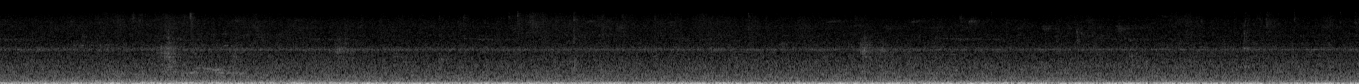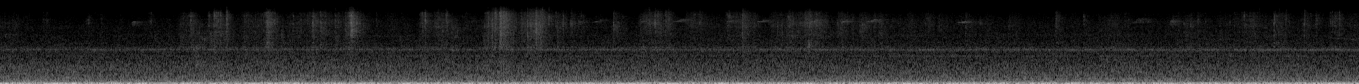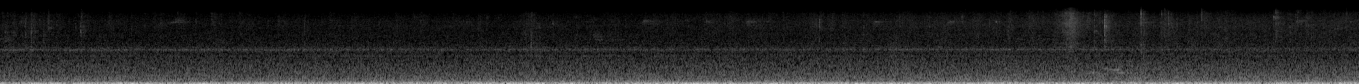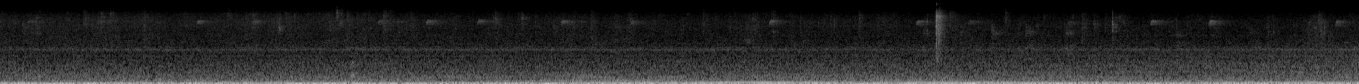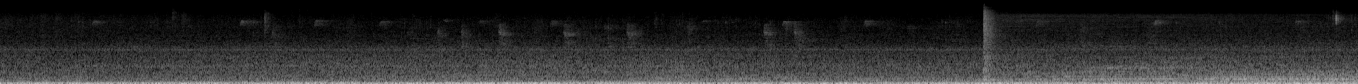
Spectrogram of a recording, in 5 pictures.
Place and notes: Glendale Ln, Beaufort, SC, USA - Back Porch By The Marsh
The back porch of a house which is situated right in front of some marsh land. Squirrels, songbirds, a woodpecker, and an owl are among the many sounds heard.
[Tascam DR-100mkiii & Primo EM-272 omni mics]
South Carolina, United States, 24 December, 11:42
